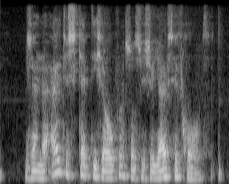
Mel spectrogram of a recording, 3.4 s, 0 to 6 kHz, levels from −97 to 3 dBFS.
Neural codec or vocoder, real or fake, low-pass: codec, 44.1 kHz, 7.8 kbps, Pupu-Codec; fake; 5.4 kHz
